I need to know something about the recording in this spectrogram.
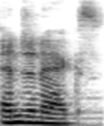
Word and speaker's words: nginx: welcome to the stream it's actually pronounced nginx yeah i guess they pronounce nginx like most people pronounce engagement trying not to laugh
